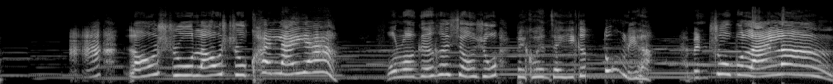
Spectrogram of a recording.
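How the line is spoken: Shrieking at top voice. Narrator (Chinese): 鸭子 用最大的声音尖叫着

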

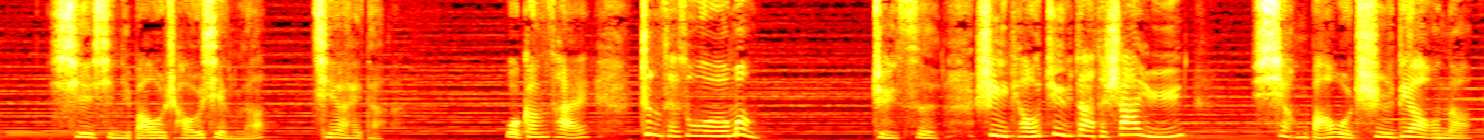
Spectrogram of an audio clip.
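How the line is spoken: Gentle. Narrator (Chinese): 王子却温柔的对公主说

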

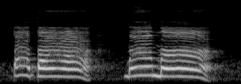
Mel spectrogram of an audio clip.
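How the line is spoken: Repeated crying calls. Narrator (Chinese): 它不断地叫啊叫，小翼龙哭着哭着

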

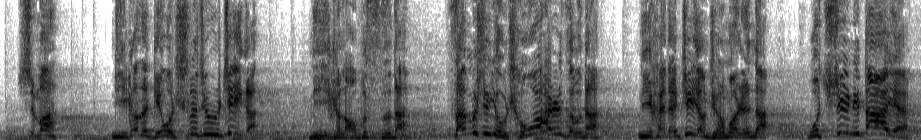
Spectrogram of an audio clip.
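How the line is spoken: Angry. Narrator (Chinese): 在愤怒之间

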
